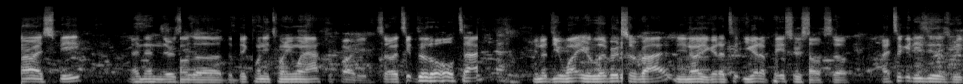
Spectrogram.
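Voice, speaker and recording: Very fast speech in a Miami accent, with noticeable background noise. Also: man, medium pitch for a man, ordinary pitch variation. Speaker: bitcoin conference speaker. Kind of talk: casual chat. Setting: live stream from conference tent. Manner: animated.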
